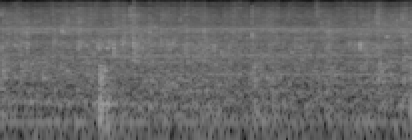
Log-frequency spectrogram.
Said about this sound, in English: I'll use some of this tank water to clean it off a bit more.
